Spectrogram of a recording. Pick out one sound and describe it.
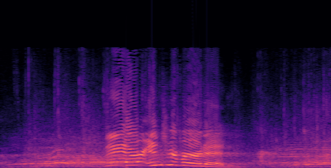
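A group of young people cheers and shouts together.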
